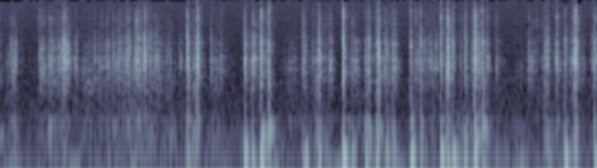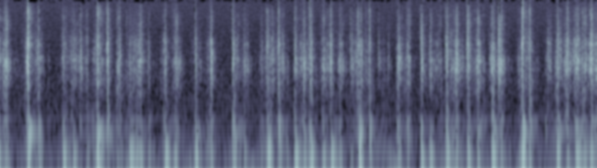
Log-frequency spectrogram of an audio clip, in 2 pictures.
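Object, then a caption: Plastic mechanical keyboard. Fingertips of both hands type steadily on a full-size backlit mechanical keyboard with plastic keycaps. Quick, dry key clacks pair a low thock with a bright click and die away almost instantly, with short pauses between bursts.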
